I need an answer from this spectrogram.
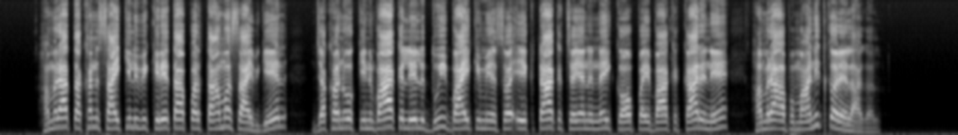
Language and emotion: Maithili, angry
